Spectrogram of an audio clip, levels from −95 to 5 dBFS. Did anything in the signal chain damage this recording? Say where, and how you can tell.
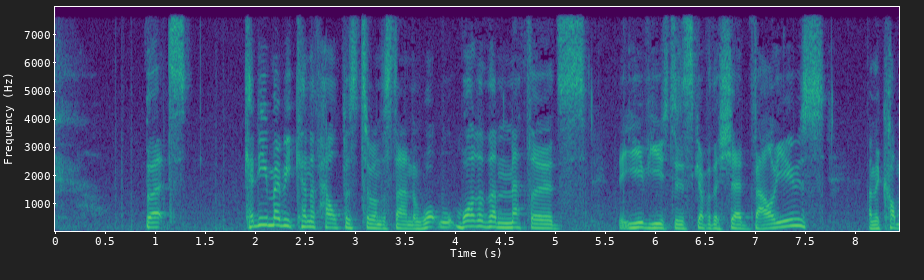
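No, nothing in the signal chain damaged this audio.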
